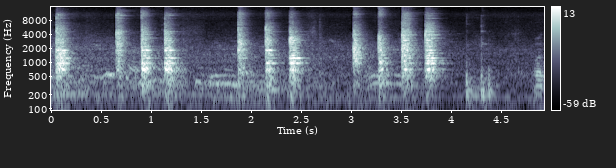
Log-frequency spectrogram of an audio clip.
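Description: A hammer drives nails alternately on the right and left sides, striking in quick clusters of two or three sharp blows separated by short pauses, close and clear.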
